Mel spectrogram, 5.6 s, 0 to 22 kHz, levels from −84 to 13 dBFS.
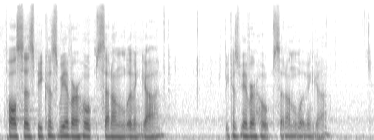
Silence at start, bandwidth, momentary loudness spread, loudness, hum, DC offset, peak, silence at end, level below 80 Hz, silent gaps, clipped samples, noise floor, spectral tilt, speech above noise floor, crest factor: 0.1 s; 19 kHz; 14 LU; -31 LUFS; none; under 0.1%; -12 dBFS; 0.65 s; -62 dBFS; none; under 0.1%; -58 dBFS; -5 dB/octave; 28 dB; 20 dB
